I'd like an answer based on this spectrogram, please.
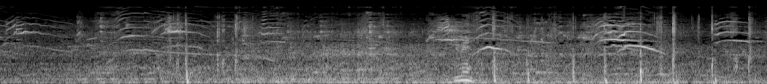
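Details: Kitten called Mimi, trained for 17 days and crawling along with its owner, gives several thin, high-pitched meows that rise and fall. The calls come in scattered bursts over steady background noise with occasional soft knocks.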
